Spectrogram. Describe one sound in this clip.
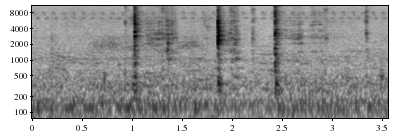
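A fork scrapes and taps on a plate.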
